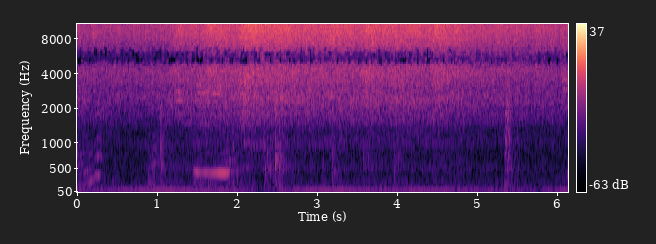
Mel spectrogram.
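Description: Ginger and garlic sizzle softly in a pan while a utensil scrapes and stirs a few times, a low steady hiss under a constant background hum, with one brief spoken word.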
